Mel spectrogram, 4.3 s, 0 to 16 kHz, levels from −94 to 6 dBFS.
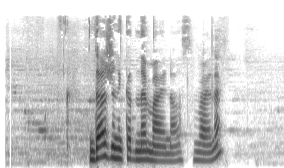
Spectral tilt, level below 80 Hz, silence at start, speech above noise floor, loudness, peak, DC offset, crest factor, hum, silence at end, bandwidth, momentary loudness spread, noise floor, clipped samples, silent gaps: -5 dB/octave; -72 dBFS; 0.55 s; 44 dB; -20 LUFS; 0 dBFS; under 0.1%; 22 dB; none; 0.95 s; 11.5 kHz; 23 LU; -63 dBFS; under 0.1%; none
